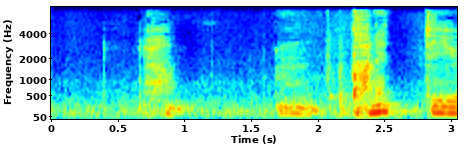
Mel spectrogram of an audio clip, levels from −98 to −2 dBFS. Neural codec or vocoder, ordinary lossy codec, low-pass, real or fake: none; MP3, 64 kbps; 7.2 kHz; real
